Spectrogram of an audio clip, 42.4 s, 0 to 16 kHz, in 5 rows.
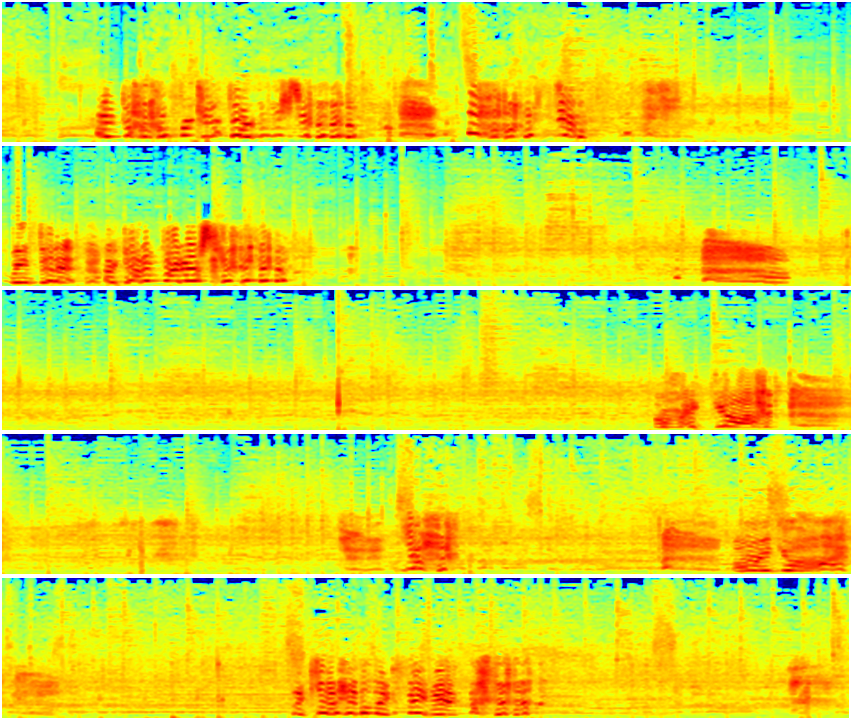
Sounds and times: Music: 0.0 - 42.4
Speech: 1.0 - 3.2, 8.6 - 10.8, 23.5 - 24.7, 32.7 - 34.0, 36.8 - 38.6.

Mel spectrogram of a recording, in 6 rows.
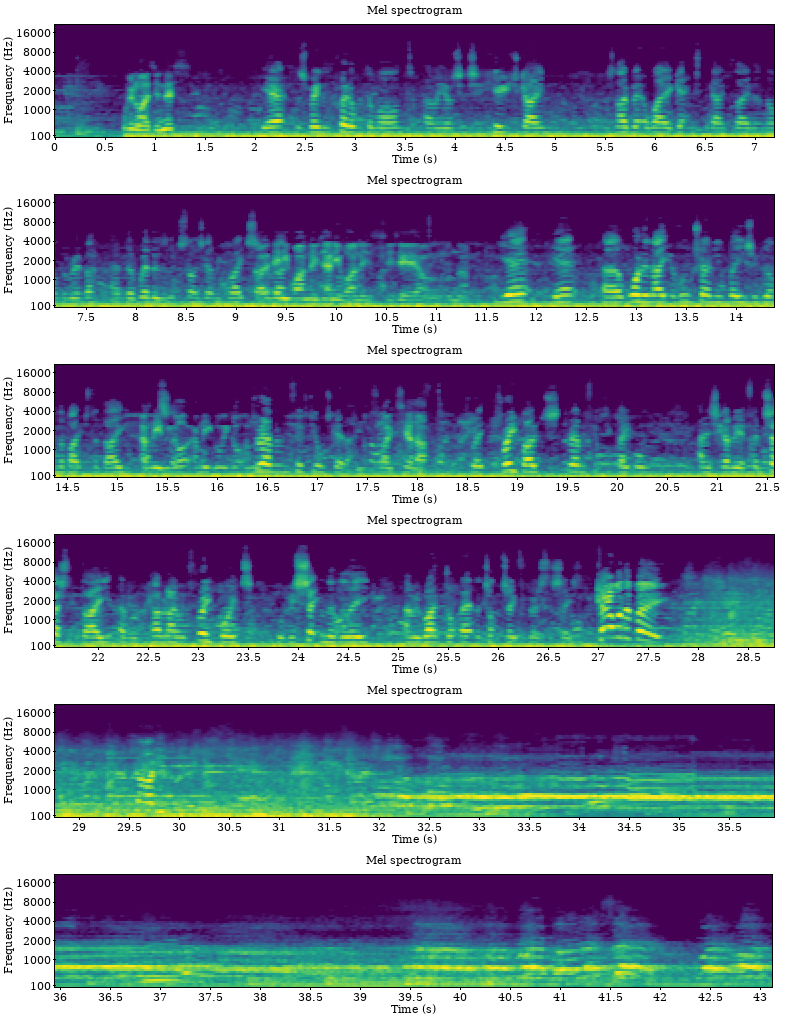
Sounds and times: Music: 0.0 - 5.6, 23.4 - 43.1
Speech: 0.7 - 28.6.

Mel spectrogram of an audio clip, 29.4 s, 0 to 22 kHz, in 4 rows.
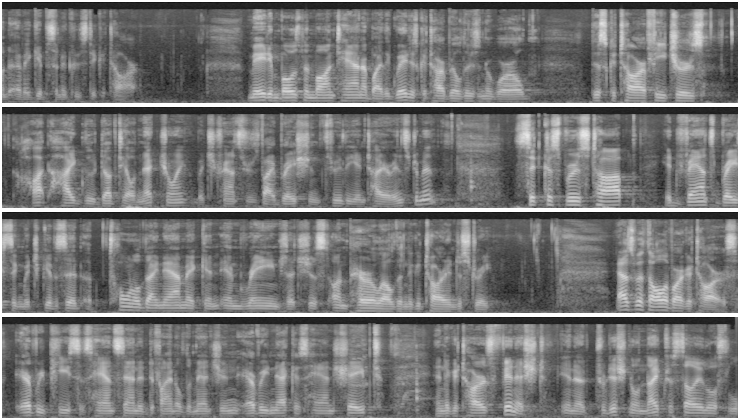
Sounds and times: Speech: 0.0 - 1.5, 2.5 - 11.8, 12.5 - 19.8, 20.9 - 29.4.

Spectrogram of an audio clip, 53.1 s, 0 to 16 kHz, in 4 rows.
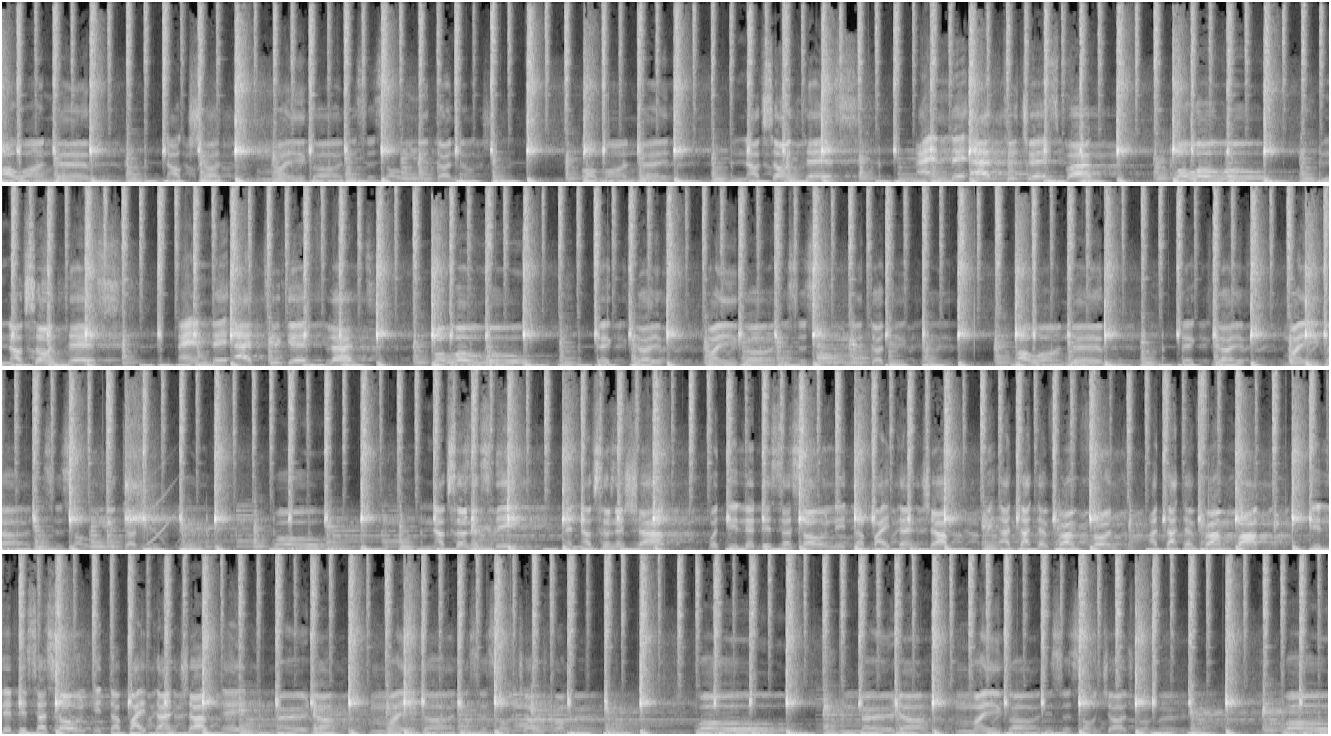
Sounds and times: Music: 0.0 - 53.0.

